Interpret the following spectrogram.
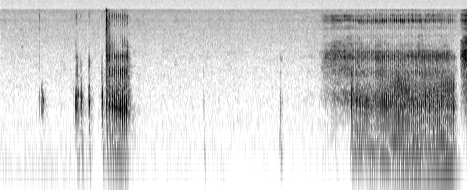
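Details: Short snorts and snuffles followed by a longer rough, wheezy inspiratory snore from a sleeping pug; snoring.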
